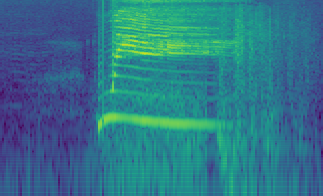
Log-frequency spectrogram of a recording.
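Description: A young man screams loudly and suddenly, close to a microphone.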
